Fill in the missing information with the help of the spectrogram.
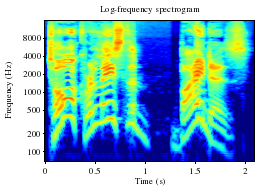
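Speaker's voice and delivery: high, loud in-character demand; yelling. Acted. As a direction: keep yelling to a companion across the room. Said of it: "I'll just keep yelling".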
